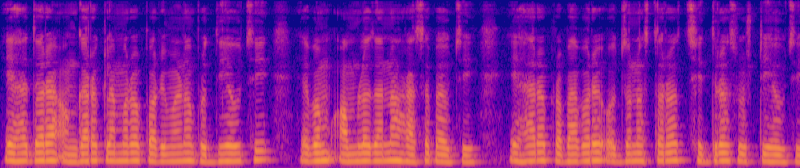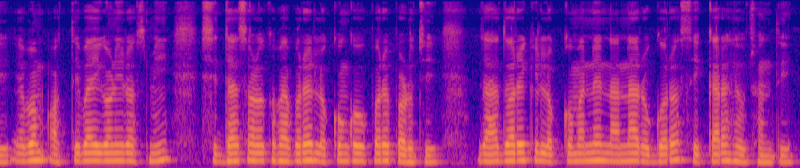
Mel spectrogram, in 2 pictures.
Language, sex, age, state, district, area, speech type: Odia, male, 18-30, Odisha, Nayagarh, rural, spontaneous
